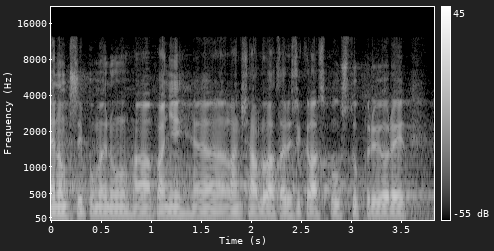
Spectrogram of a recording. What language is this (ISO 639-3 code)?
ces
